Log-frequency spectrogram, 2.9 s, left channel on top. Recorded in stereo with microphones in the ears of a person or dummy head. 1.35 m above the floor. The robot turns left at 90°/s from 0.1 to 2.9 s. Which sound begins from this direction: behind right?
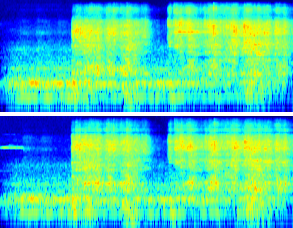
Crumpling, at 0.7 s.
